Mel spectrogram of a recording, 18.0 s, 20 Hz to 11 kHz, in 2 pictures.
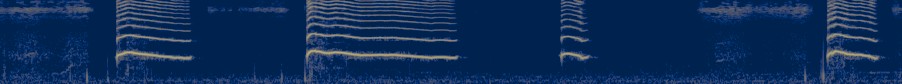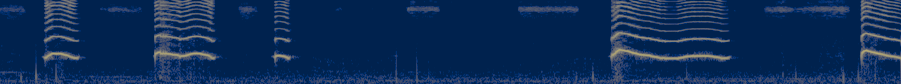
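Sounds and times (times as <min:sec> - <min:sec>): soft airy hiss: 0:00.0 - 0:01.2, 0:01.9 - 0:03.1, 0:06.6 - 0:10.6, 0:11.2 - 0:15.1, 0:16.3 - 0:17.6
squeak toy squeaking: 0:01.2 - 0:02.1, 0:03.0 - 0:04.7, 0:05.6 - 0:06.0, 0:07.9 - 0:09.9, 0:10.5 - 0:12.0, 0:14.5 - 0:18.0.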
